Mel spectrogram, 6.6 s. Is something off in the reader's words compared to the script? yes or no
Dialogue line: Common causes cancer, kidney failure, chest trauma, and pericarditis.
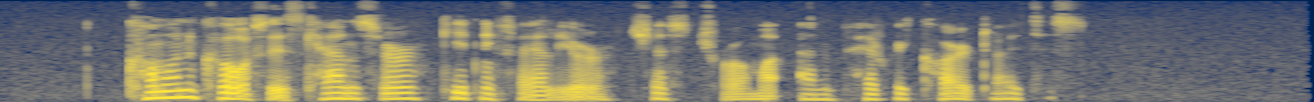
no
